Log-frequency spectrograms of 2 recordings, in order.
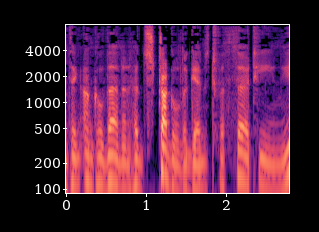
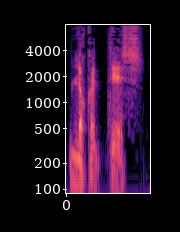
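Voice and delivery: low, softer growl from an angry uncle; 5 semitones lower, 6 dB quieter than usual. A narrator's reading. Uncle showing Harry the stamped envelope, growling. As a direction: growl it low, with contained anger. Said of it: "he growled".

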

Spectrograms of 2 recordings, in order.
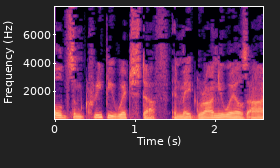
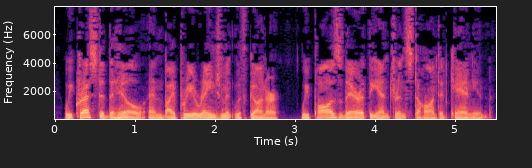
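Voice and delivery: plain reading voice

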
